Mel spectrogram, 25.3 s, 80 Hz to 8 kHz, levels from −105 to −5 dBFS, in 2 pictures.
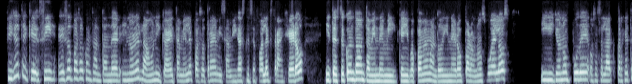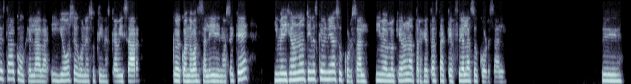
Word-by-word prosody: Fíjate 330 +2 -1
que 260 -3 +3
sí, 270 -1 0
eso 255 +4 -1
pasa 285 -1 -1
con 265 -3 -6
Santander 215 -2 -2
y 225 - -3
no 235 +1 -1
eres 285 +3 +1
la 230 -6 -1
única, 205 -3 -1
eh. 200 - -1
También 205 +1 -4
le 240 - -3
pasó 200 -3 -5
a - - -4
otra 215 +4 -4
de 225 - -2
mis 205 -2 -7
amigas 190 +2 -3
que 210 - -7
se 195 0 -10
fue 195 - -3
al 200 - +3
extranjero. 205 +5 +4 0.4
Y 225 -2 +4
te 220 - +8
estoy 215 +2 +4
contando 255 +1 +7
también 200 -3 +4
de 200 -1 +3
mí, 195 -2 +2
que 205 - +2
mi 200 - +4
papá 200 +1 +2
me 225 +2 +1
mandó 195 -4 0
dinero 195 +1 0
para 200 -3 0
unos 200 +2 -4
vuelos, 255 +5 +2 0.6
y 235 -1 +2
yo 230 0 +1
no 245 0 +1
pude 250 +1 +4
o 220 - -7
sea 210 - -10
se 225 - -8
la 215 -1 0
tarjeta 235 +6 -5
estaba 270 0 -2
congelada, 195 -4 -4
y 215 -2 -7
yo 215 +1 -1
según 210 -3 -4
eso, 195 +1 -9
tienes 190 -2 -9
que 195 - -7
avisar 195 +1 0 0.6
que 210 -2 +1
cuando 195 -1 +2
vas 195 0 +2
a - - -19
salir, 195 +1 0
y 195 - -1
no 190 0 -5
sé 215 +2 -7
qué, 265 +7 +3 0.5
y 230 - -1
me 230 - +4
dijeron: 235 +2 +3
"No 265 0 +2
tienes 260 -1 0
que 270 - -1
venir 255 0 +2
a 260 - +1
sucursal", 195 -4 -3
y 220 0 -2
me 215 -1 +1
bloquearon 210 +2 -1
la 225 -1 0
tarjeta 195 0 -3
hasta 210 0 -3
que 195 0 -4
fui 210 - -5
a - - +5
la 210 -1 +1
sucursal. 180 -2 -7 1.9
Sí. 210 -2 -1
210 Hz, 215 wpm, -23 LUFS, 195-240 Hz, 1.9 s, te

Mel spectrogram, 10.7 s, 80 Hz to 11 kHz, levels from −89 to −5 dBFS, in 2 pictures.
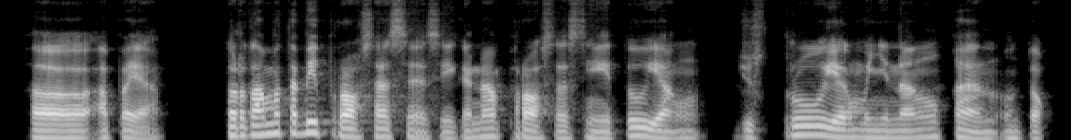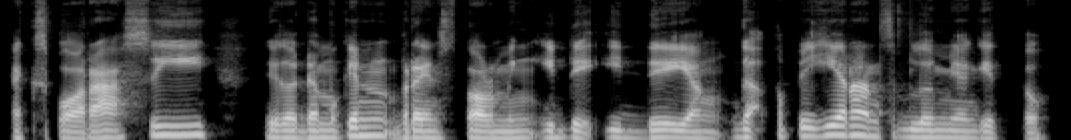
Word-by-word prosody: eee, 120 -1 +6
apa - - -2
ya - - +1 0.3
terutama 170 +4 +5
tapi 205 +1 +4
prosesnya 140 -6 +2
sih, 110 -1 -6
karena 140 +4 0
prosesnya 115 -2 0
itu 150 -2 0
yang 120 -1 0 0.2
justru 155 +7 -2
yang 130 -2 +4
menyenangkan 120 -1 -1
untuk 115 -1 -5 0.2
eksplorasi 125 +10 0 0.3
dan 125 0 0
mungkin 155 +4 -1
brainstorming 115 -1 0
ide-ide 125 0 -1
yang 115 -2 0
enggak 140 - -2
kepikiran 160 +1 +1
sebelumnya 125 -3 -3
gitu 110 -2 -7
125 Hz, 140 wpm, -25 LUFS, 120-145 Hz, 0.3 s, eee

